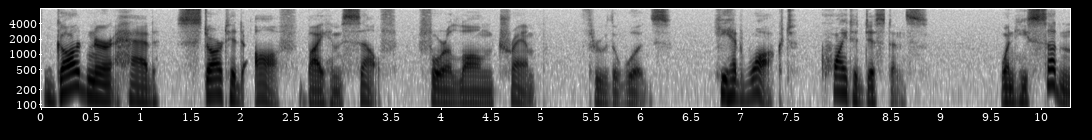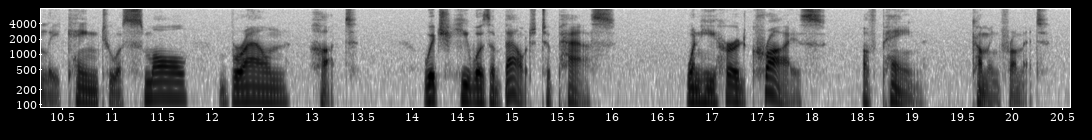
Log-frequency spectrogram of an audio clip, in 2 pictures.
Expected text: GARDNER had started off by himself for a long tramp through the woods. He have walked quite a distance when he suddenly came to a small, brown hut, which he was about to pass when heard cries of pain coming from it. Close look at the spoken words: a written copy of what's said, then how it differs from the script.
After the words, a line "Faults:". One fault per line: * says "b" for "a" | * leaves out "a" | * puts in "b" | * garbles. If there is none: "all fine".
GARDNER had started off by himself for a long tramp through the woods. He had walked quite a distance when he suddenly came to a small, brown hut, which he was about to pass when he heard cries of pain coming from it.
Faults:
* says "had" for "have"
* puts in "he"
